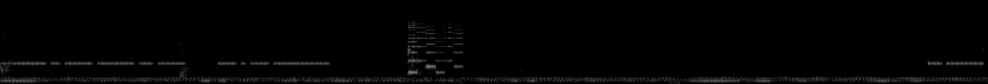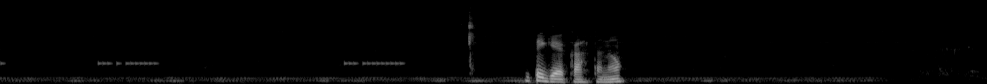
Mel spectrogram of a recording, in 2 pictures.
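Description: Chiptune-style video game music plays.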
